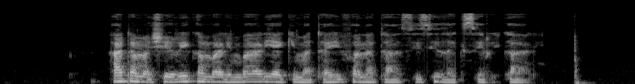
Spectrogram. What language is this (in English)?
Swahili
